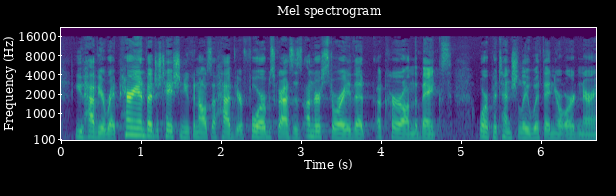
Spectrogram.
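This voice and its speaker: On a very clean recording with a silent background, a woman with a very deep, low voice speaks at a very fast pace. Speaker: environmental consultant. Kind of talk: conference presentation.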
